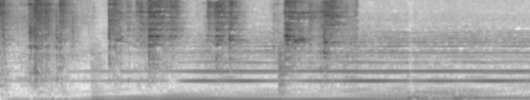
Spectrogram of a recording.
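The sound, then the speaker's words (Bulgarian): Breakfast dishes and cutlery being cleared away: a few sharp clinks and clatters of plates and silverware over the first seconds, then quieter handling over a steady low hum. “Отсервирам закуската, така и нищо не хапна.”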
